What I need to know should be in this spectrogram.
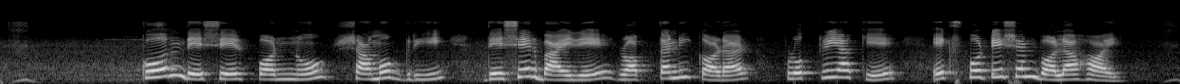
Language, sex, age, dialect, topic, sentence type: Bengali, female, 25-30, Standard Colloquial, banking, statement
